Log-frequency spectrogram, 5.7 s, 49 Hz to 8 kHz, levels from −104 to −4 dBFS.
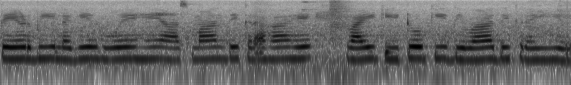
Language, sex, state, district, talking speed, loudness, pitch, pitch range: Hindi, female, Chhattisgarh, Rajnandgaon, 170 wpm, -16 LUFS, 235 Hz, 230-240 Hz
